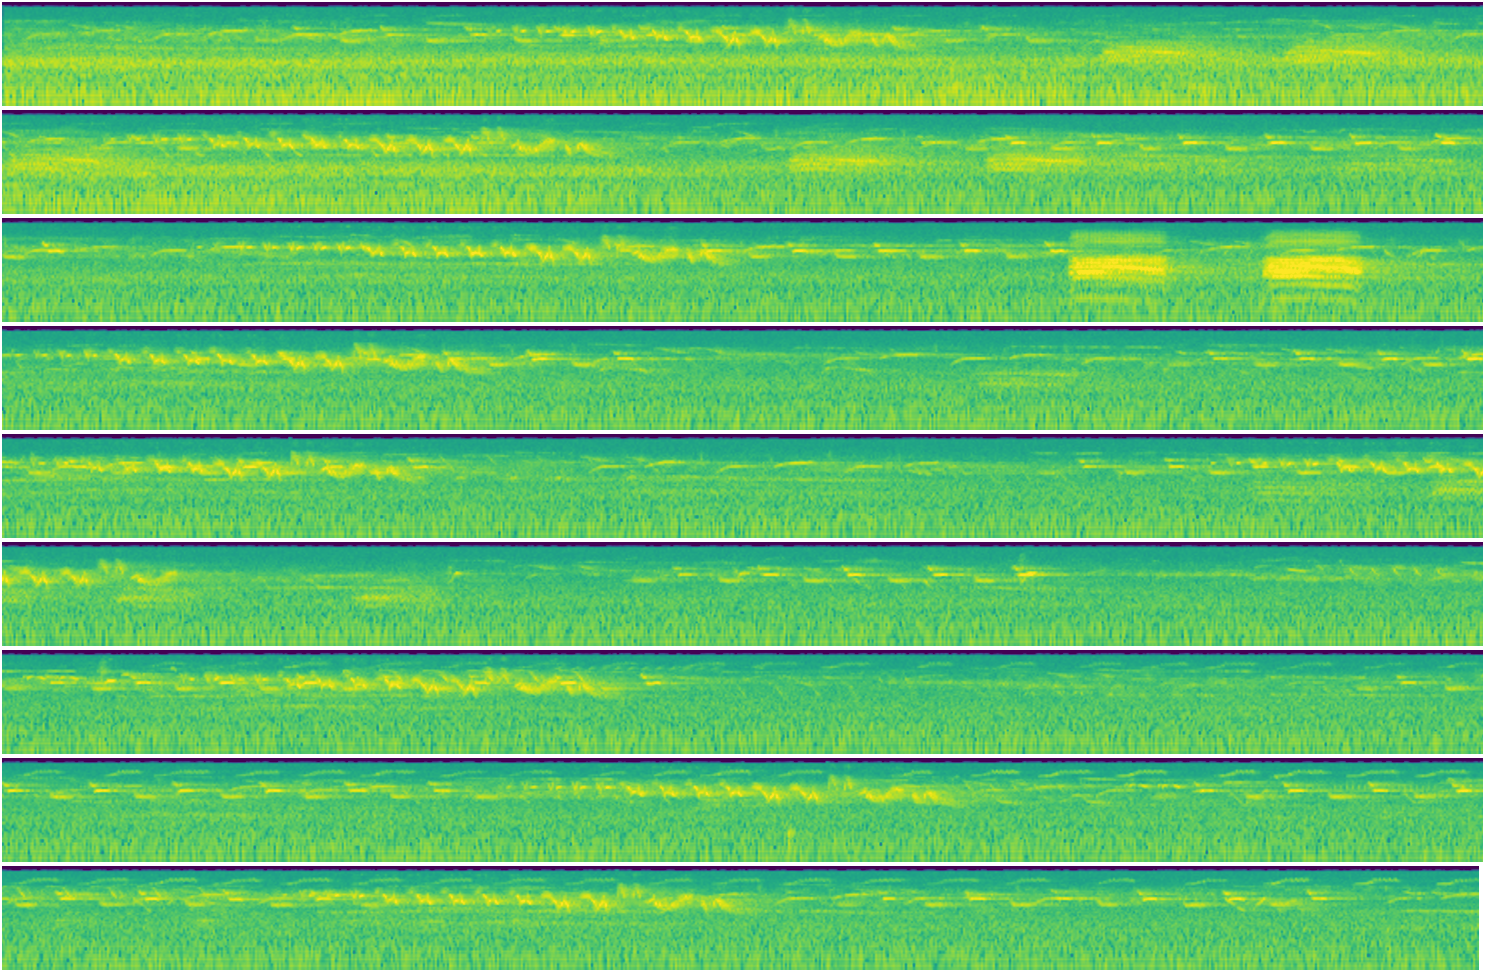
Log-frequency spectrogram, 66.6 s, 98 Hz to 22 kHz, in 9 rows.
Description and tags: Dawn Chorus Scotland
A recording of the dawn chorus on an Olympus LS-5 digital audio recorder. Recording made on a small camp site in Arrochar Argyll 01/05/13.
birdsong, dawn-chorus, scotland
